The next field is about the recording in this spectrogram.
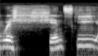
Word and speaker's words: Wyshynski: The other day – Greg Wyshynski, I'm definitely butchering that name, from ESPN tweeted out the locks, playoff locks from each conference. – You actually nailed it. Nice job.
